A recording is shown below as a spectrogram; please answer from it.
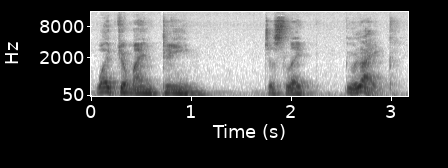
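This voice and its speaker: A man's voice: medium pitch, very animated, takes it slowly, heavy background noise. A man voicing a cocky, foul-mouthed little Puerto Rican drug pusher with brash, slangy talk, in an audio play. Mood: cocky, needling.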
